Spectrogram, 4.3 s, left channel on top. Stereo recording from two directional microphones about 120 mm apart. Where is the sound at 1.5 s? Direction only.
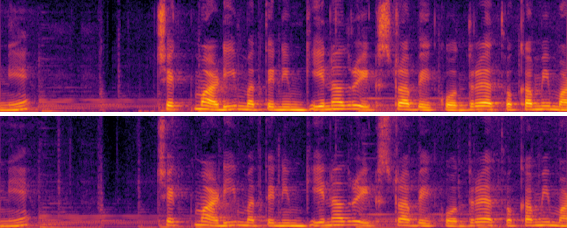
30° left (ahead or behind).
